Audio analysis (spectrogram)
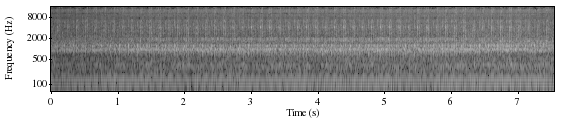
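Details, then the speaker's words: Peugeot 207 engine just restarted after a snapped timing belt, head gasket rebuild and new timing belt; fast even light tapping over a steady idle, sounds too tappy, owner thinks valve clearance may need readjusting. "it just sounds a bit tappy to to me that I think maybe that needs a readjusting"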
